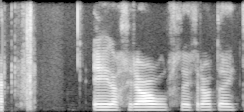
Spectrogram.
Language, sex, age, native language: Icelandic, male, 10, Icelandic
